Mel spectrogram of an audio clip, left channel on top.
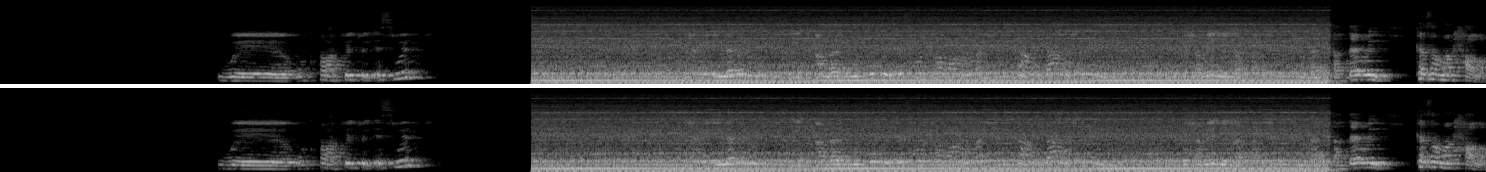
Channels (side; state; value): both; normal; correlation 0.71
